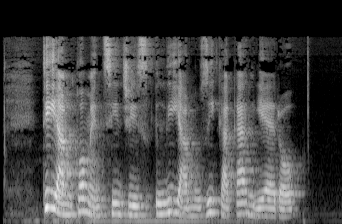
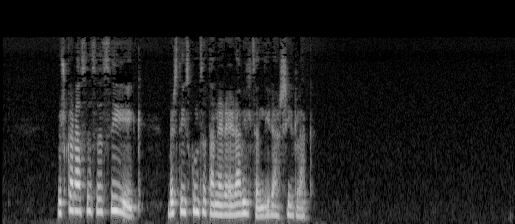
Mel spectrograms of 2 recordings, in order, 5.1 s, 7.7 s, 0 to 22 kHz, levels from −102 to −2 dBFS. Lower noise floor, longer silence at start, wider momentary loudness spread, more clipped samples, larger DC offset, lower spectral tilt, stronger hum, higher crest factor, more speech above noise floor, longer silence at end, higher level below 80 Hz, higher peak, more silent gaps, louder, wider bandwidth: about the same, -74 dBFS vs -77 dBFS; second, 0.25 s vs 0.85 s; first, 12 LU vs 9 LU; neither; neither; second, -3 dB/octave vs -7 dB/octave; neither; first, 24 dB vs 18 dB; about the same, 52 dB vs 52 dB; second, 0.65 s vs 3.1 s; first, -52 dBFS vs -70 dBFS; first, 0 dBFS vs -10 dBFS; neither; first, -22 LUFS vs -27 LUFS; about the same, 11.5 kHz vs 11 kHz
